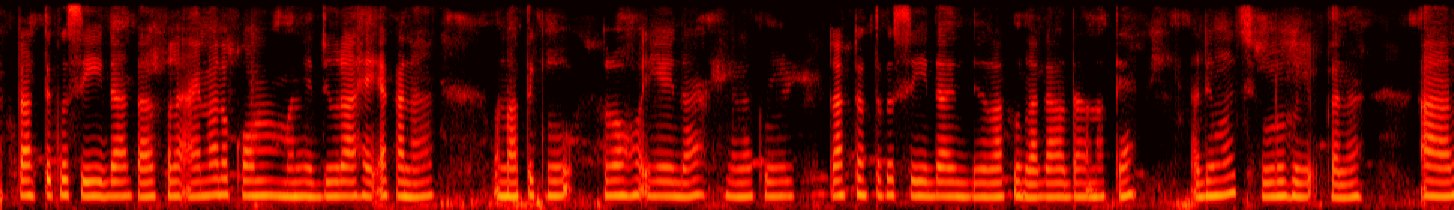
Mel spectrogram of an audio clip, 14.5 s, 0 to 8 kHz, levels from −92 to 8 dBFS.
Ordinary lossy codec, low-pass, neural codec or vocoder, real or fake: none; 7.2 kHz; codec, 16 kHz, 2 kbps, X-Codec, HuBERT features, trained on balanced general audio; fake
